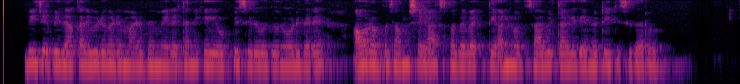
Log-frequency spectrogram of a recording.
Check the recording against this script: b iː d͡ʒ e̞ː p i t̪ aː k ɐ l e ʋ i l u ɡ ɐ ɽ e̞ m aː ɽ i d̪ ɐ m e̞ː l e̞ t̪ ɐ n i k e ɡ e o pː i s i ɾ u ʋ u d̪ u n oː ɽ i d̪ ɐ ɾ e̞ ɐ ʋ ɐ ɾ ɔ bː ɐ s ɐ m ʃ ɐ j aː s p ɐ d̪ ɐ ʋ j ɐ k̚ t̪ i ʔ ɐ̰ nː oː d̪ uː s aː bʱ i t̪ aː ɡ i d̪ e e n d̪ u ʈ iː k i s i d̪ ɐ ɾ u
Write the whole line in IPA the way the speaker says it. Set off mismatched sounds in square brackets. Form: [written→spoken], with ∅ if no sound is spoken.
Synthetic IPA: b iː d͡ʒ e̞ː p i [t̪→d̪] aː k ɐ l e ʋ i [l→ɽ] u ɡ ɐ ɽ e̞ m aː ɽ i d̪ ɐ m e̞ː l e̞ t̪ ɐ n i k e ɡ e o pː i s i ɾ u ʋ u d̪ u n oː ɽ i d̪ ɐ ɾ e̞ ɐ ʋ ɐ ɾ ɔ bː ɐ s ɐ m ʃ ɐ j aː s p ɐ d̪ ɐ ʋ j ɐ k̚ t̪ i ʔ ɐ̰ nː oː d̪ [uː→u] s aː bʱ i t̪ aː ɡ i d̪ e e n d̪ u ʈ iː k i s i d̪ ɐ ɾ u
